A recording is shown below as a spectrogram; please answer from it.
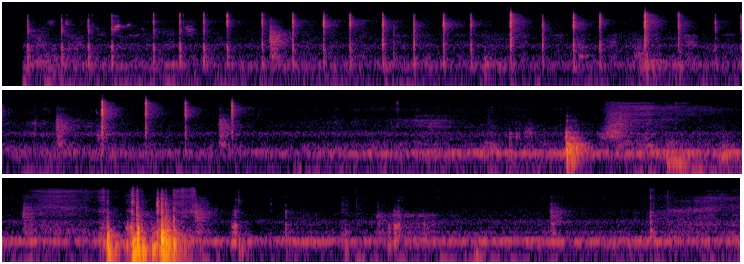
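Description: A run of evenly spaced sharp clicks, about two and a half a second, for the first ten seconds. Then soft handling noise on a wooden tabletop, with a knock and, about two-thirds of the way in, a couple of heavy thumps, the loudest sounds here.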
